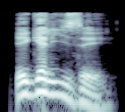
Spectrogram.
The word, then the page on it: égaliser: francais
